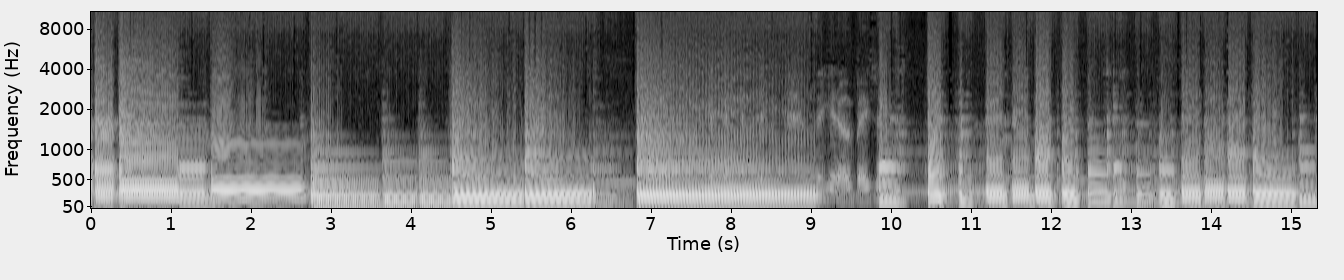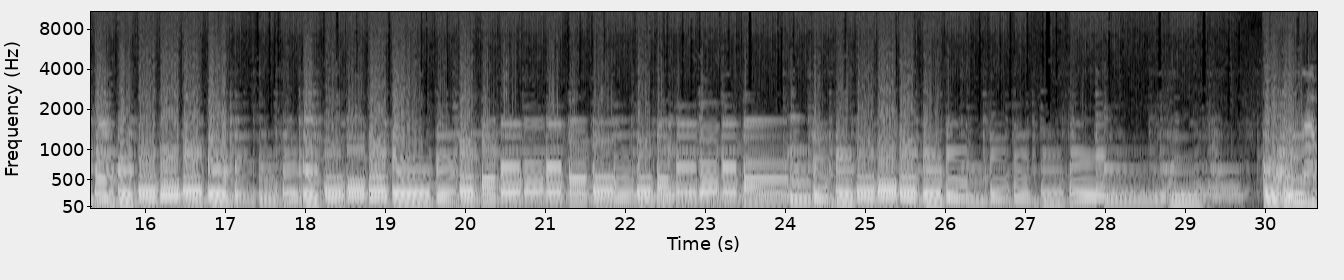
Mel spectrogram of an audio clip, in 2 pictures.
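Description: Four-string electric wine box bass with light flatwound strings, played through an amp: long held notes for the first several seconds, then a busier run of quicker notes with sliding pitches. The playing is recorded too loud for the room, so it comes out with a fuzz-pedal-like distortion that is not the bass's own tone.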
